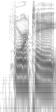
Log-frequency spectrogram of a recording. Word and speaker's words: forte: And if you're talking music, of course it's forte every time.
